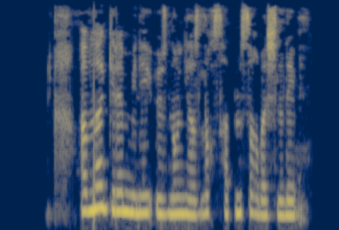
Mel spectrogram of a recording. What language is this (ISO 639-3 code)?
uig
